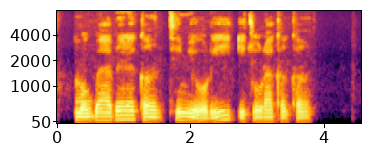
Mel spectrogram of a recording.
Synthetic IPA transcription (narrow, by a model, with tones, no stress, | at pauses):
mo˧ɡ͡ba˧a˧bɛ˦ɾɛ˦kʰã˧tʰi˦mĩ˧o̰˨ɾi˨˦i˦˨tṵ˧ɾa˦kʰã˧kʰã˧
